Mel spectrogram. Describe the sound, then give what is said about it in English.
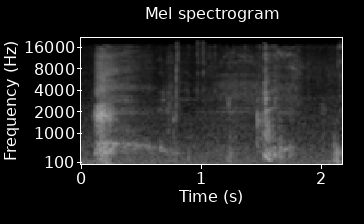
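A single sharp, explosive sneeze bursts out at the start, followed by a couple of softer breathy sniffs; no one speaks. “Sorry, I just sneezed.”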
